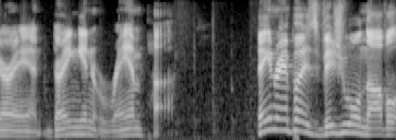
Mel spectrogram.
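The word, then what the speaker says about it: Danganronpa: Is it dangen rampa, not rampa? Ra. Yeah, everybody's been saying rn. Dangan rampa.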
